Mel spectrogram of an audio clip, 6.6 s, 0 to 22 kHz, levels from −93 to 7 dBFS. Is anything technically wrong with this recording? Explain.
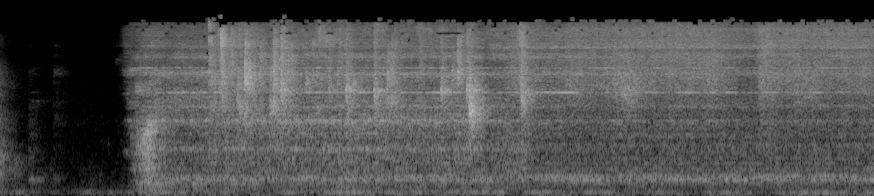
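Yes. Throughout the clip the sound is dull and muffled, with a gurgling, granular roughness that is plainly audible and upper frequencies that seem to flicker in and out. This points to MP2 compression, likely at a low bitrate that fits around 80 kbps. MPEG Layer II divides the signal into 32 sub-bands and shares out a limited bit budget among them. When bits run short, whole upper bands drop out and the remaining ones are coarsely quantised.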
